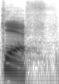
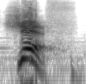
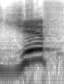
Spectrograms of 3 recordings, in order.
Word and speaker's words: GIF: And it's only slightly better for the people who pronounce it like GIF. Okay? It's GIF. It's GIF like the peanut butter.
